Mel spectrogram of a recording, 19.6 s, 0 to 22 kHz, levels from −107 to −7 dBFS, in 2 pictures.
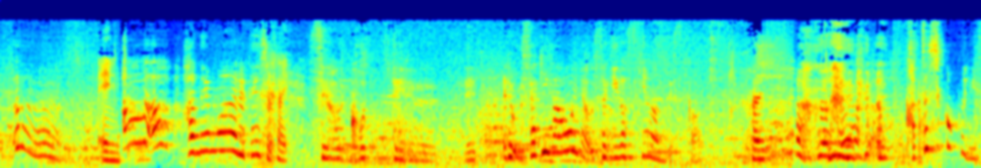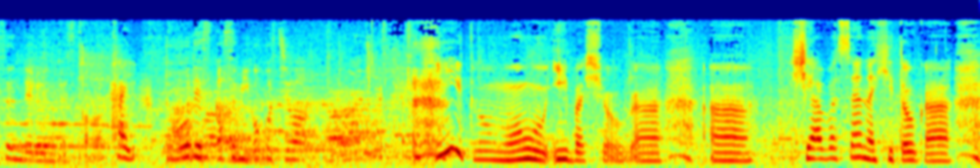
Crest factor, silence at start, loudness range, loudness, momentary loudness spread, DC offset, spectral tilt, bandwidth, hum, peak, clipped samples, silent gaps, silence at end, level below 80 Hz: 16 dB; 0 s; 3 LU; -19 LUFS; 11 LU; under 0.1%; -4.5 dB/octave; 13.5 kHz; none; -4 dBFS; under 0.1%; none; 0 s; -48 dBFS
